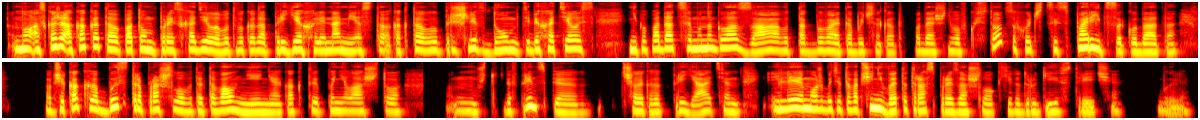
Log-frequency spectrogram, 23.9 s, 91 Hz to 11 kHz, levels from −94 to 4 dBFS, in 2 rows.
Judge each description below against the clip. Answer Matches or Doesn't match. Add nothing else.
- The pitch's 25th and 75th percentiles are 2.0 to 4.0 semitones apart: Matches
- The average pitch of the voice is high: Doesn't match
